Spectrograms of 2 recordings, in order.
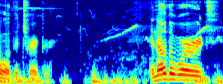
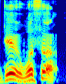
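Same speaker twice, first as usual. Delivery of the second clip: higher, louder call to a stranger; 6 semitones higher, 6 dB louder than usual. Retold or imitated. Confronting a man stuffing a girl into a car, loud call. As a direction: hail him sharply from a few steps off. Calling out to abductor.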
